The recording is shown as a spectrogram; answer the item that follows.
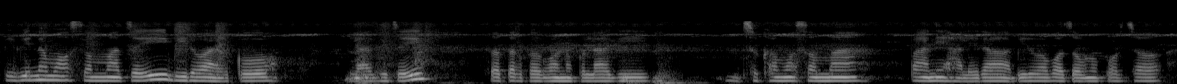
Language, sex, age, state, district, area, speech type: Nepali, female, 30-45, West Bengal, Darjeeling, rural, spontaneous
